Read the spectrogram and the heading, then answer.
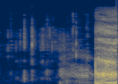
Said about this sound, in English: I love wearing headphones when you burp because it feels like it's like inside my head.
